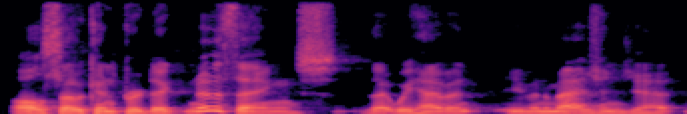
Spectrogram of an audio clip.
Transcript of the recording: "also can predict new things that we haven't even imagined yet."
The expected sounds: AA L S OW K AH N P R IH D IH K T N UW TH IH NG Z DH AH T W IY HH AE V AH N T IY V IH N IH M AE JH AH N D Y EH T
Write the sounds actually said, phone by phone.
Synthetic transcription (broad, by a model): AA L S OW K AH N P R IH D IH K T N UW TH IH NG Z DH AH T W IY HH AE V AH N T IY V IH N IH M AE JH AH N D Y EH T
